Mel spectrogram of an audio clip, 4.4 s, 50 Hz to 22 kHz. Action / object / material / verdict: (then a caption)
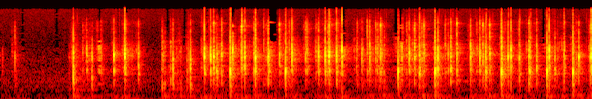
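tap / mechanical keyboard with aluminum case and plastic keycaps / plastic, aluminum / none. A small 60% mechanical keyboard with an aluminum case, brass plate and plastic keycaps is typed on continuously with fingertips. After about half a second of near silence, a steady run of sharp, bright clacks begins, each one short and dry with almost no low end.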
